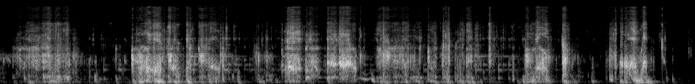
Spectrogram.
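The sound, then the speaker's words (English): Slurping and gulping from a drink can: several wet, breathy bursts come in an uneven rhythm, each loud and separated by short pauses, with no talk over them. “it's a bit noisy and difficult because I have these awful goat lips, and I am drinking it out of a can”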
